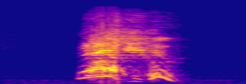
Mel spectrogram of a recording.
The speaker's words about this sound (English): One second, I'm going to sneeze.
